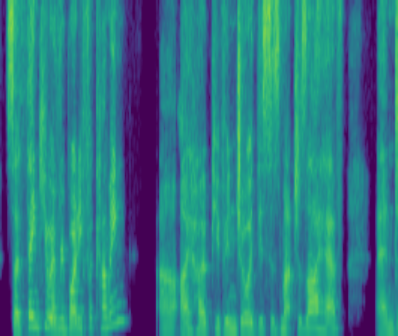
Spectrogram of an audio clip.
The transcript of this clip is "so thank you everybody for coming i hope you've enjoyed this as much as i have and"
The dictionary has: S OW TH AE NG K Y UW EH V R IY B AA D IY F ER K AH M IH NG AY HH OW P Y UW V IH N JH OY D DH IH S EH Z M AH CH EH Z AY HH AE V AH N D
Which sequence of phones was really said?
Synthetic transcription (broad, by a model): S OW TH AE NG K Y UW EH V R IY B AA D IY F ER K AH M IH NG AY HH OW P Y UW V IH N JH OY D DH IH S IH Z M AH CH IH Z AY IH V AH N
